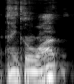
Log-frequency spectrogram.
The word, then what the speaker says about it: Angkor Wat: Angkor Wat.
